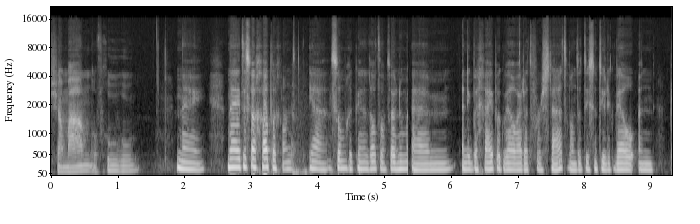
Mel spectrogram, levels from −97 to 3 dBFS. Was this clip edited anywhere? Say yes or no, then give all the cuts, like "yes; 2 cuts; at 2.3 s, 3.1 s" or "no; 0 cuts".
yes; 1 cut; at 5.4 s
